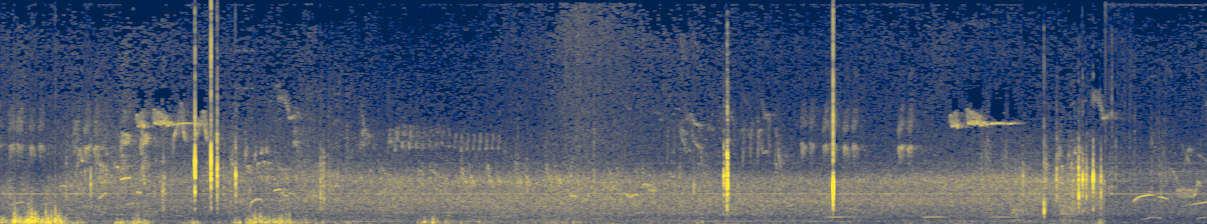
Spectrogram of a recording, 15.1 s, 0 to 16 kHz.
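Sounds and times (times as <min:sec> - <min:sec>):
bird chirps: 0:00.0 - 0:12.9, 0:13.8 - 0:15.0
sharp clicks: 0:02.0 - 0:03.2, 0:12.7 - 0:14.1.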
